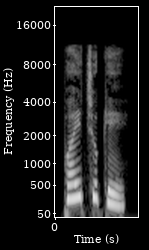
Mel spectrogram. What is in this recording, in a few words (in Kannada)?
"ಪೈಚುಕೆ", Kannada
